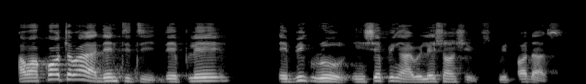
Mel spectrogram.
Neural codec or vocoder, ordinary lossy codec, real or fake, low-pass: none; none; real; 7.2 kHz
